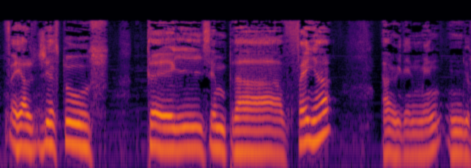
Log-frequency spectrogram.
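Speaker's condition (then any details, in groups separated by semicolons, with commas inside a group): Down syndrome; congenital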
